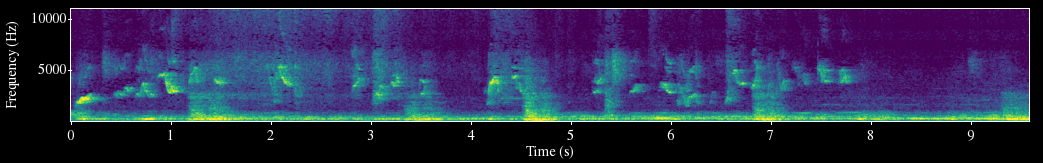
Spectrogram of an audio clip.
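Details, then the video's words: Young ultramarine grosbeak, three months old and full of energy, giving scattered short high chirps and brief twittered notes, interspersed with clattering knocks like a cage or cupboard moving. "filhote de azulão 3 meses com muita fibra"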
